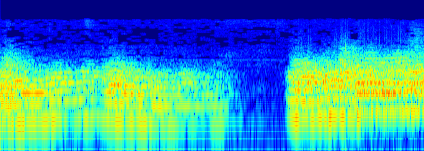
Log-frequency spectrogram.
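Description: Trombone playing long, low held notes: the note shifts about a second in, breaks off briefly at around two and a half seconds, and a new held note begins just before the end.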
